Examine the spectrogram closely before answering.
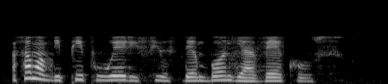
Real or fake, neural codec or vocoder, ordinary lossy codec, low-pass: real; none; AAC, 24 kbps; 3.6 kHz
